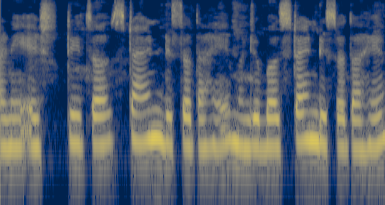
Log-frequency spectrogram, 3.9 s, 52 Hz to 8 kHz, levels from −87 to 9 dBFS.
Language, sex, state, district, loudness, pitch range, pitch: Marathi, female, Maharashtra, Sindhudurg, -17 LUFS, 215-245 Hz, 225 Hz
